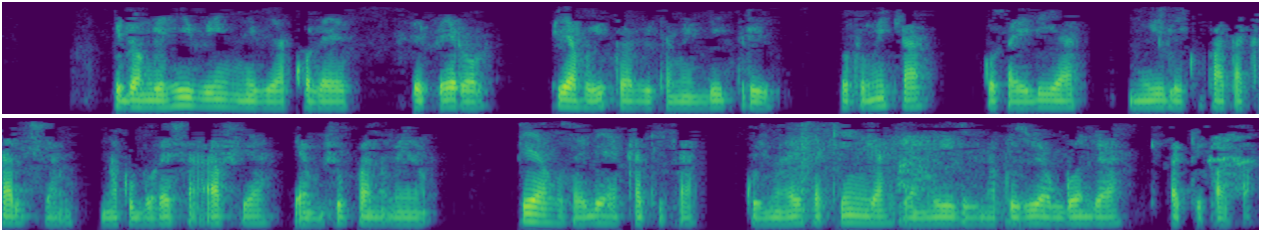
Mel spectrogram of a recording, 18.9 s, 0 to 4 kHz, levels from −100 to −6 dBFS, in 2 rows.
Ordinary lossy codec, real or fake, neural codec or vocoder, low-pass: MP3, 16 kbps; real; none; 3.6 kHz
